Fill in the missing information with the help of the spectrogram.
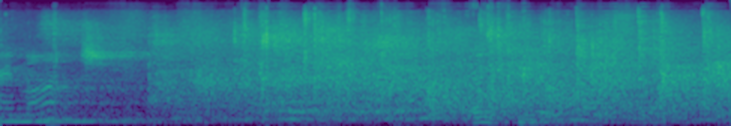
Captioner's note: clapping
